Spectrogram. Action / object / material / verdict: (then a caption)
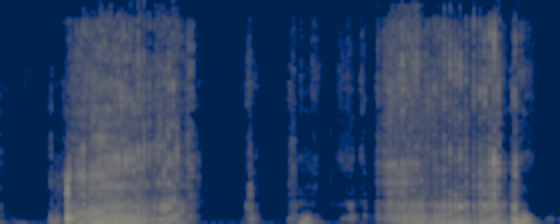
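scrape / clear plastic food container with ridged walls / plastic / none. Fingernails scratch along the ridged walls of an empty, hollow, disposable clear plastic food container. Long, raspy scratching strokes with a bright hiss and a low, hollow rumble alternate with a few shorter, quieter scrapes and brief pauses.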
